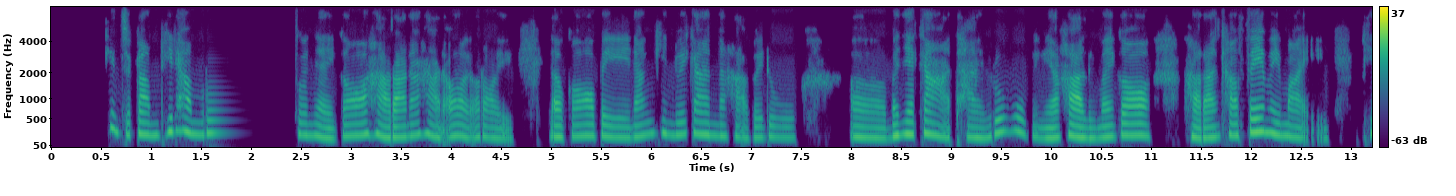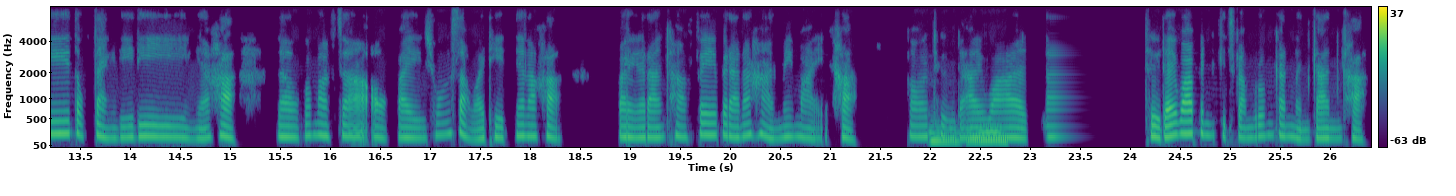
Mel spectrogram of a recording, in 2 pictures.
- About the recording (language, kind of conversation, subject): Thai, advice, ควรตั้งงบประมาณเท่าไรถึงจะเลือกของขวัญที่คนรับถูกใจได้?
- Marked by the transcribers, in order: distorted speech; tapping; other background noise; static; mechanical hum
